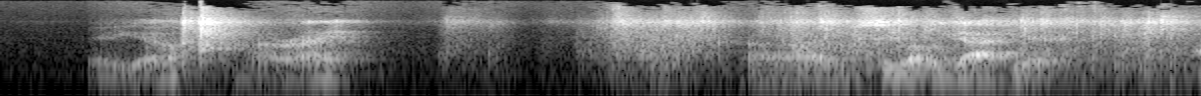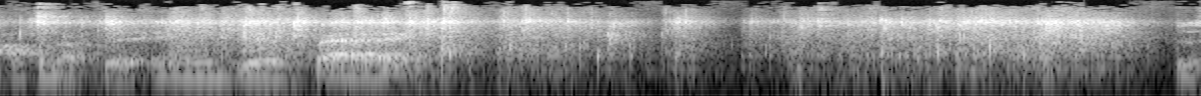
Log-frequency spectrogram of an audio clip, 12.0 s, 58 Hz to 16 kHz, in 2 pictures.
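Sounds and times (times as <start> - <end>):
plastic mailer bag crinkling: 2.9 - 12.0.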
